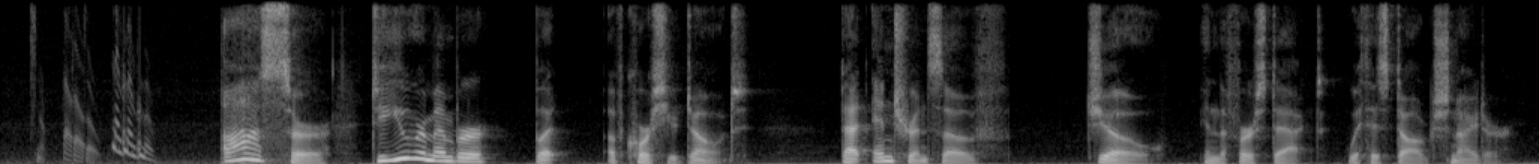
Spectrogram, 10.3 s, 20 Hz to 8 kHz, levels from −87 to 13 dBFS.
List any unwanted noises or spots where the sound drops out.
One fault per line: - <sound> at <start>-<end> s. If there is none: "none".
- chirp at 0.2-1.1 s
